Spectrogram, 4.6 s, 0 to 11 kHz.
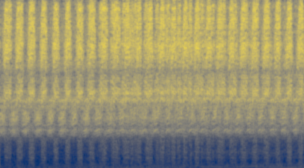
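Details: Loud Bear cicada song from a small park on 24 July 2026: piercing, high rattling buzz pulsing evenly and fast, close and dominant.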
